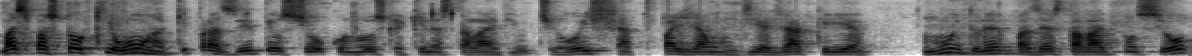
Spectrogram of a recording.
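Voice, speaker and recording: At a moderate pace, a man talks with a dark, mellow tone, a fairly high pitch and ordinary pitch variation. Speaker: pastor. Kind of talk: casual chat.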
